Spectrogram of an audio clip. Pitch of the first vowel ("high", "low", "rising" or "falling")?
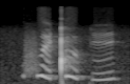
falling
